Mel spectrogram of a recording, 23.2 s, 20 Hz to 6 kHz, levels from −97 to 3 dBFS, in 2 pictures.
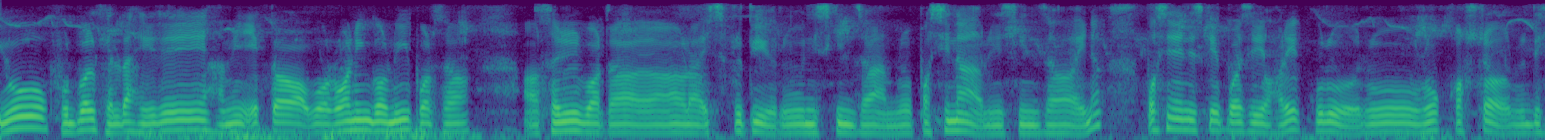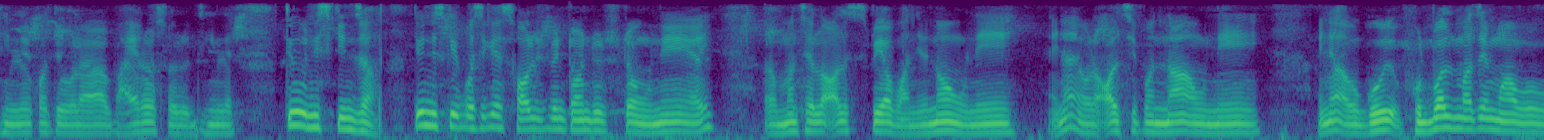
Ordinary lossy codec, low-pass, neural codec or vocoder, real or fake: AAC, 32 kbps; 5.4 kHz; none; real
